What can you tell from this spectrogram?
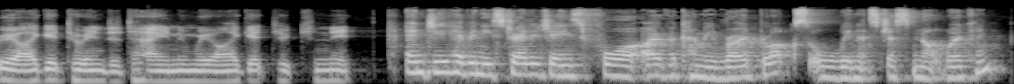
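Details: Adult speakers in conversation; ordinary speech.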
